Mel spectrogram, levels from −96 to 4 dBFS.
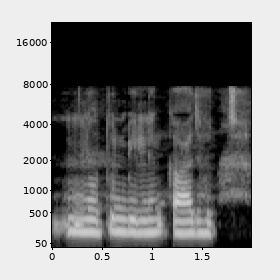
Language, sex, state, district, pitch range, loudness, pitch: Bengali, female, West Bengal, Paschim Medinipur, 175-195 Hz, -22 LUFS, 185 Hz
